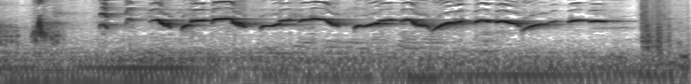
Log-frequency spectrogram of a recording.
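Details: White-rumped shama giving 'tembakan' song to provoke other birds: a near-continuous warbling run of high, slurred whistles, with a steady low hum underneath.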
